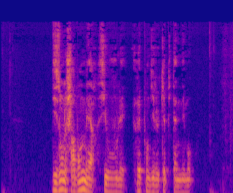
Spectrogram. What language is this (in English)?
French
